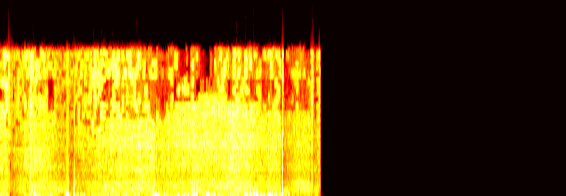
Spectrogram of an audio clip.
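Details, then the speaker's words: MIG welding arc with hissy crackle and slow, uneven plopping, machine struggling: voltage too low (or wire speed too high); fix by turning voltage up until a steady buzz. "How do you know if voltage is right? Go back to the listening test. Sharp sputter frying bacon too hard. Turn voltage down. Slow plopping machine struggling."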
